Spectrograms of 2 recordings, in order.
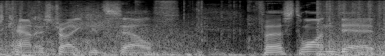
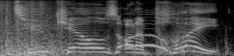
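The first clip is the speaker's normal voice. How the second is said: high, hyped caster call; excited play-by-play; 9 semitones higher than usual. Real, not acted. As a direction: ride the rising action.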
